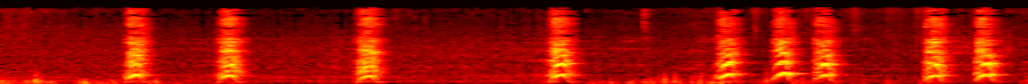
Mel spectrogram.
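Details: Happy dog barking out loud for fun; about ten sharp, loud barks at uneven intervals, some in quick pairs, over a quiet background.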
